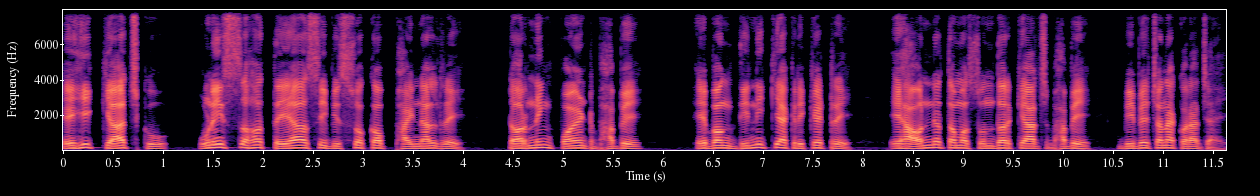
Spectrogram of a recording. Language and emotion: Odia, neutral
